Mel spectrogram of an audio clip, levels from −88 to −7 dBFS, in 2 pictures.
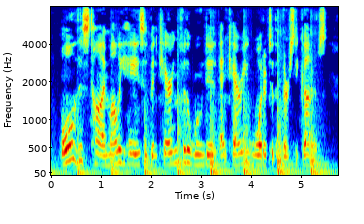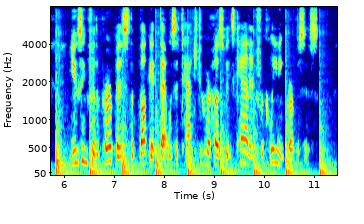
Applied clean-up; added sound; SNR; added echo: none; Thump, thud; 10 dB; none.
